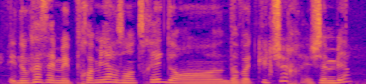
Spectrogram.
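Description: Fast-talking woman from the Congo. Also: medium pitch, warm tone. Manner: candid, laughs often, trails off with fillers. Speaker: guest singer. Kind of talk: radio interview.

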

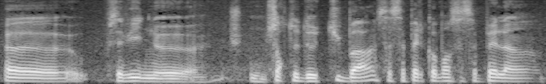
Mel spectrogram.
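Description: A man hosting a radio interview, talking quickly and eagerly. He asks questions with open admiration for his guests. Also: medium pitch, fairly even intonation, a little mellow. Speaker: radio host.

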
